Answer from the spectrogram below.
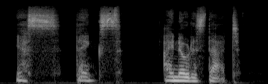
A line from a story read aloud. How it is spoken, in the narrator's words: the bank robber replied through clenched teeth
